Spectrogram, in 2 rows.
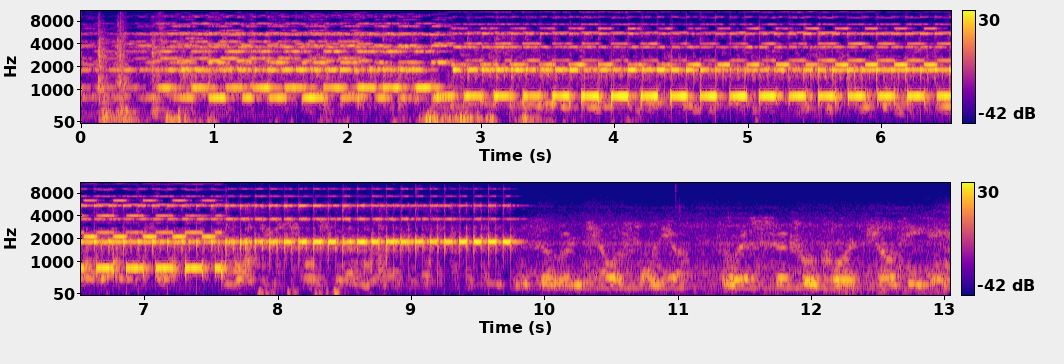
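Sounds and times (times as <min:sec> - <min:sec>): harsh two-tone alarm: 0:00.0 - 0:09.9.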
